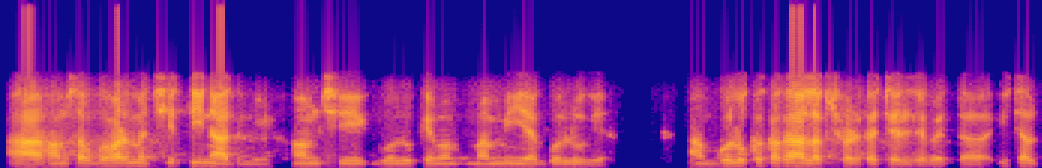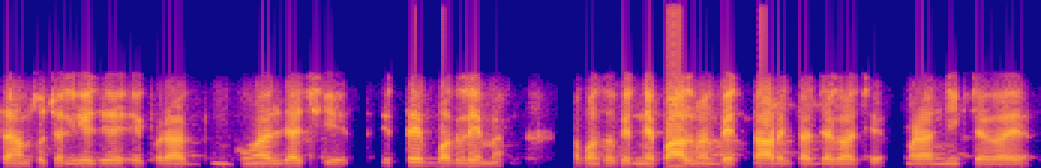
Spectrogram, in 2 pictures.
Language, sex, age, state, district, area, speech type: Maithili, male, 60+, Bihar, Purnia, rural, conversation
